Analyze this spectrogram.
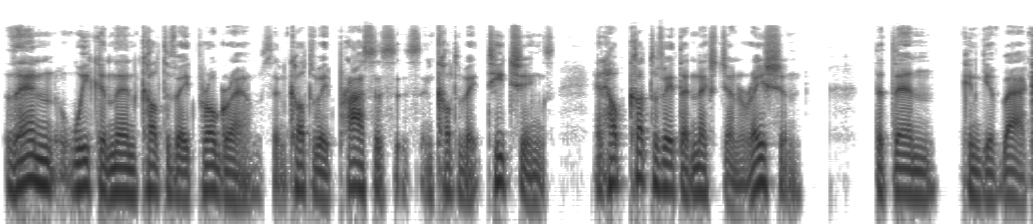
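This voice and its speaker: An older man hosting an interview, telling stories in a lively, conversational way with frequent restarts. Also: deep voice, no echo, studio quality. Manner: warm storyteller, animated with many restarts. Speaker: host.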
